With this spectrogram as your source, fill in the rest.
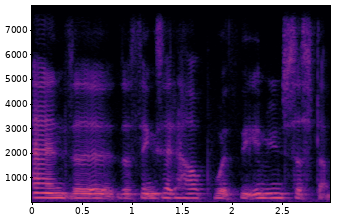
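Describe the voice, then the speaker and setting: A woman speaks at medium pitch. Her voice has vocal fry. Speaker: video blogger sharing illness journey. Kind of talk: personal vlog talk to camera. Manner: hesitant, with fillers.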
